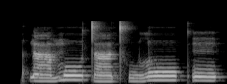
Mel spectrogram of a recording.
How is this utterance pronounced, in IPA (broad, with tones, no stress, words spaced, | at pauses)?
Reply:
ɗã˨moː˦tã˨tʰu˨ loː˦kʼũ˦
